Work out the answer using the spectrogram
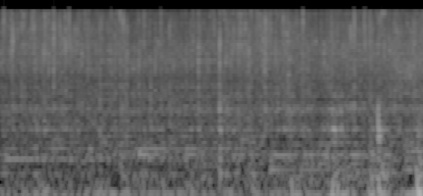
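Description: Diced capsicum and onion sizzling in a hot frying pan: a steady sizzle full of small crackles, while a wooden spoon stirs and turns the vegetables against the pan.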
